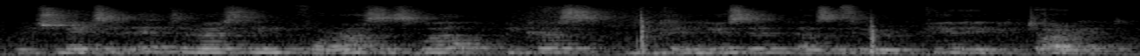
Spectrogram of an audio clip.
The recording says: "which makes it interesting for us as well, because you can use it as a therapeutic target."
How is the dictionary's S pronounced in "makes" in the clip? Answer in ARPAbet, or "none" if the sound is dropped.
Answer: S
